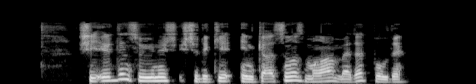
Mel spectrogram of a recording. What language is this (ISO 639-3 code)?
uig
